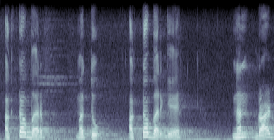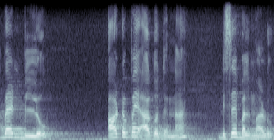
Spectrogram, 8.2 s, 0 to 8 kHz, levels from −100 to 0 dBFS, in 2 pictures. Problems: background sounds at intervals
